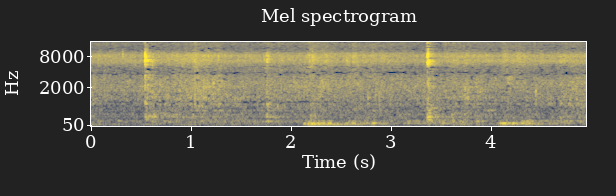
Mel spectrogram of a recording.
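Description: Chicken pieces, potato, onion and tomato frying in oil in a wok, sizzling steadily as they are stirred, with a few sharp knocks of the stirring utensil against the pan, two of them loud.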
